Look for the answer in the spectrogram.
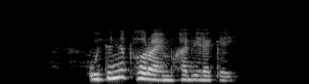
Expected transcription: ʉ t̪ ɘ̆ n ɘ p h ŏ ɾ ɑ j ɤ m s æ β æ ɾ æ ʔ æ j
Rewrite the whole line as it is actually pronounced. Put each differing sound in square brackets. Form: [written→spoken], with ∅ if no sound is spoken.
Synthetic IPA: ʉ t̪ ɘ̆ n ɘ p h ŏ ɾ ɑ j ɤ m [s→χ] æ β [æ→i] ɾ æ [ʔ→k] æ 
